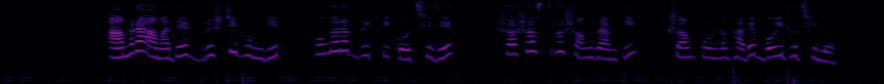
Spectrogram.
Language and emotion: Bengali, neutral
